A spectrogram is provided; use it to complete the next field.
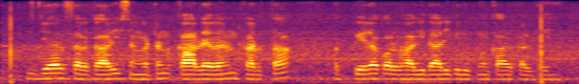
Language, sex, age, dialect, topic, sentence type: Hindi, male, 60-100, Awadhi Bundeli, banking, statement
